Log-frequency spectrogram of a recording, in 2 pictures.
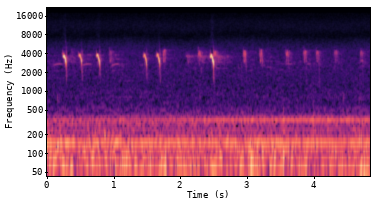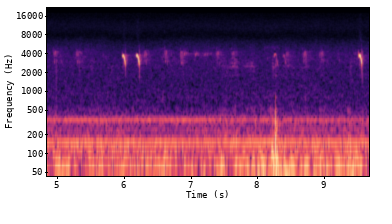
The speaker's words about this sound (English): It's recording flock of wild birds.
